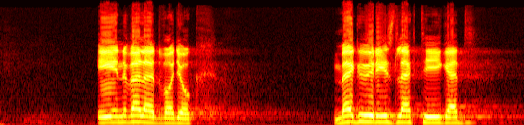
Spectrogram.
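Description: A man speaks loudly and solemnly into a microphone in a large echoing hall.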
